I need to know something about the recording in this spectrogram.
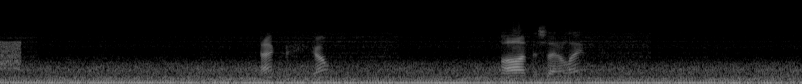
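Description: A small plane's propeller engine drones steadily.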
